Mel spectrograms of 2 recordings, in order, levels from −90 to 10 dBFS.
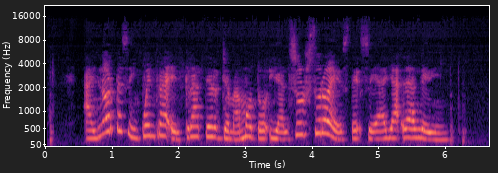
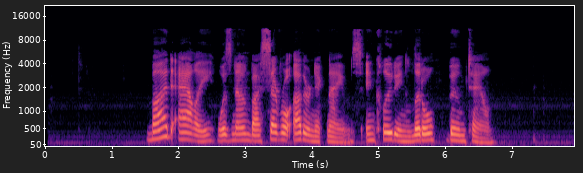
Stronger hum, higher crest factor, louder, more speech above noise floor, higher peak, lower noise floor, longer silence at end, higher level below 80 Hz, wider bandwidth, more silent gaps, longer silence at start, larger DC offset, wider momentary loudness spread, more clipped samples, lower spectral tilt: neither; about the same, 18 dB vs 18 dB; about the same, -21 LUFS vs -20 LUFS; second, 29 dB vs 44 dB; about the same, -2 dBFS vs -4 dBFS; second, -50 dBFS vs -63 dBFS; second, 0.4 s vs 1.2 s; second, -66 dBFS vs -60 dBFS; first, 14.5 kHz vs 11.5 kHz; neither; second, 0.05 s vs 1.55 s; neither; about the same, 7 LU vs 9 LU; neither; about the same, -5 dB/octave vs -5.5 dB/octave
